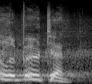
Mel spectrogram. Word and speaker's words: Louboutin: Louboutin? Is that right? This is obviously not my wheelhouse here. Yeah, Christian Louboutin.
